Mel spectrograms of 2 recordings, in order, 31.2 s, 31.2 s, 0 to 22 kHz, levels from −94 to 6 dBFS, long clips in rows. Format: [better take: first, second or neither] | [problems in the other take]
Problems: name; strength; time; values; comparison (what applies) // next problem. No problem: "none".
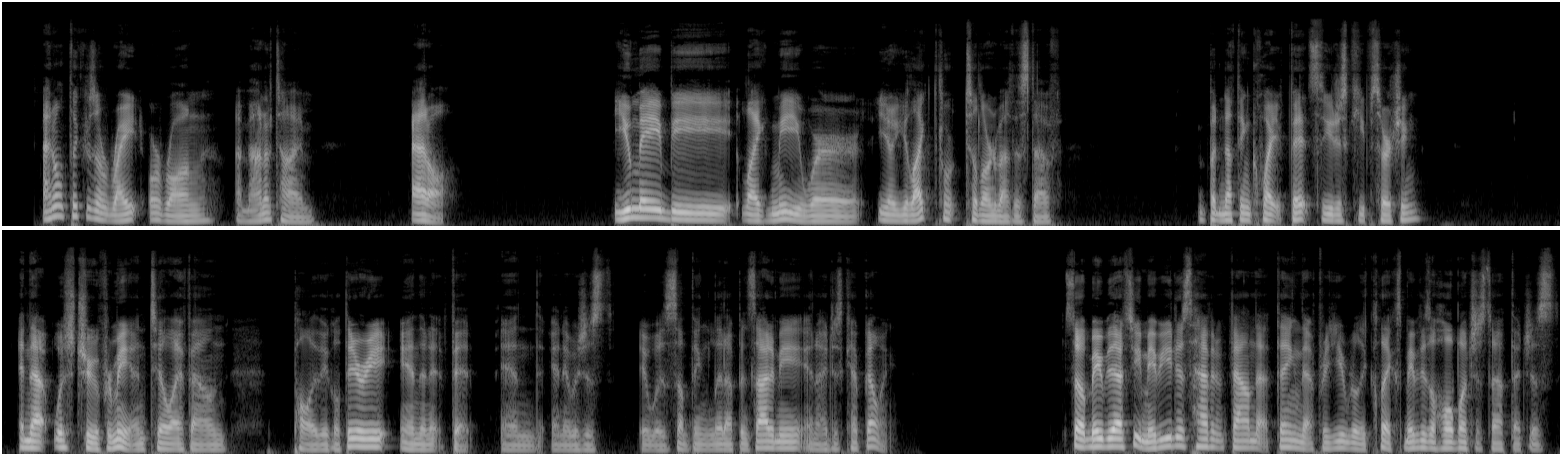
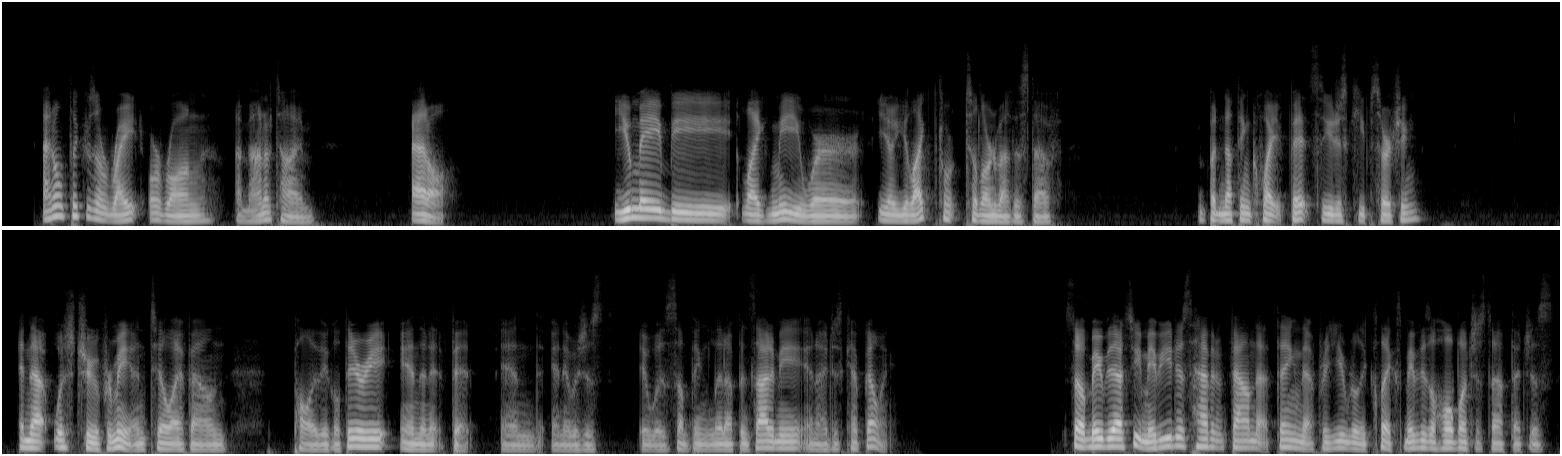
first | muffled; very; fading above 1.5 kHz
